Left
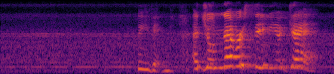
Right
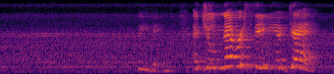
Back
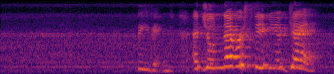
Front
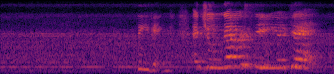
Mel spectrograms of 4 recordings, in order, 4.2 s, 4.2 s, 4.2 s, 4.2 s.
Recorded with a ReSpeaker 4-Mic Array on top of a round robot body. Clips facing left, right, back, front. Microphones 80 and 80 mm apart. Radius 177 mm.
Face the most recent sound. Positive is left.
turn(degrees=-170)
